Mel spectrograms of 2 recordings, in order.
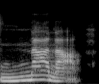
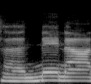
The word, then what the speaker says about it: Nana: saying my name correctly my name is Nana not Nena not Nana and even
